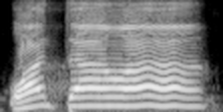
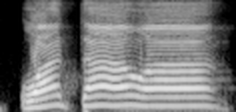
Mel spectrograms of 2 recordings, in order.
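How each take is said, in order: Both takes have the same delivery.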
